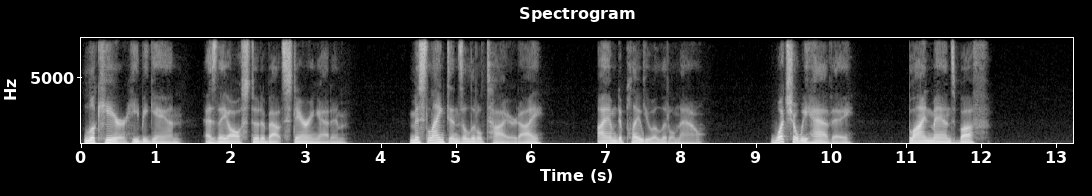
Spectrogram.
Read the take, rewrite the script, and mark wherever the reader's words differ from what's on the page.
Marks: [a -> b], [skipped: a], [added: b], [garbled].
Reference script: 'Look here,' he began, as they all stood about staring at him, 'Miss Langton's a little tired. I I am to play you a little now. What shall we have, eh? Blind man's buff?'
'Look here,' he began, as they all stood about staring at him, 'Miss Langton's a little tired. I I am to play you a little now. What shall we have, eh? Blind man's buff?'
